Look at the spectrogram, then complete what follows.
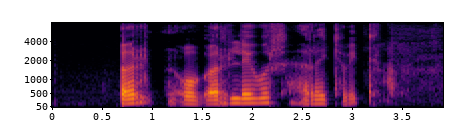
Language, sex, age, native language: Icelandic, male, 18-19, Icelandic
